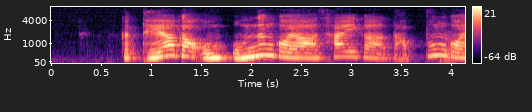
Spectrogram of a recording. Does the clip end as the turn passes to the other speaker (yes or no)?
no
